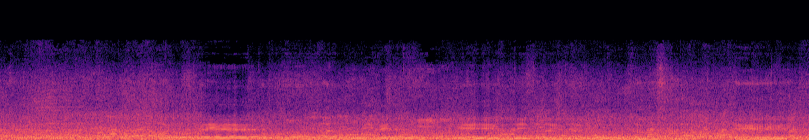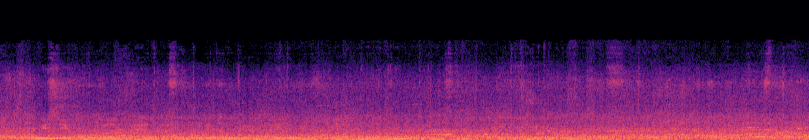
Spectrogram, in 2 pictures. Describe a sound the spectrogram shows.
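A young man speaks with animation into a microphone over loudspeakers.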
